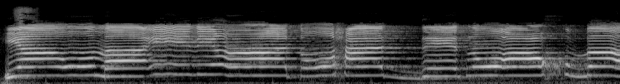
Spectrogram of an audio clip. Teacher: واو ساکن سے پہلے یا کے اوپر زبر ہے تو یہاں واولین کا قاعدہ ہو رہا ہے. اسے ہم کھینچ کے نہیں پڑھیں گے بلکہ نرمی سے پڑھیں گے. آگے ذال کو نرمی سے پڑھیں گے.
